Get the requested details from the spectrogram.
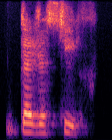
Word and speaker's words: digestif: How do you say it? You said it fancier than I did. – Digestif. – Yeah, I guess that's what I said.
